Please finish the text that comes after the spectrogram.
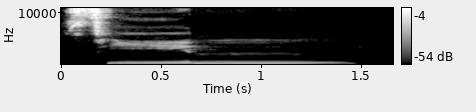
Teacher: if we pronounce the sin, we hear the noon at the end of the sin. Sin, that's noon sound.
